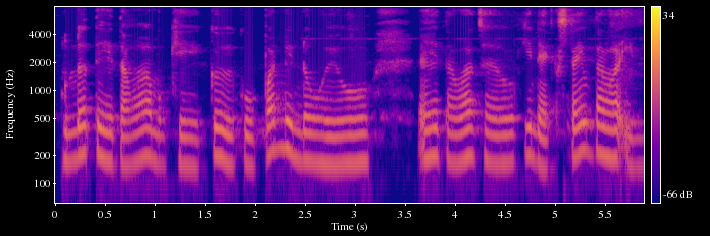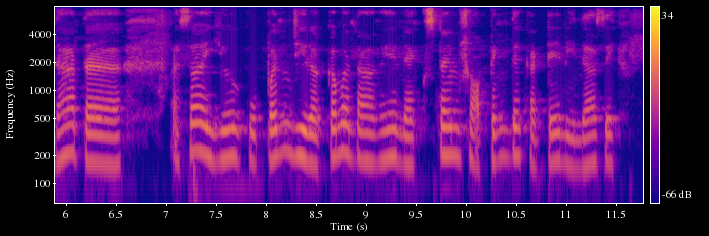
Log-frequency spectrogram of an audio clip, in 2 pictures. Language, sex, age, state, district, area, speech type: Sindhi, female, 30-45, Gujarat, Surat, urban, spontaneous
